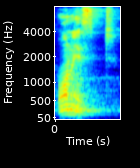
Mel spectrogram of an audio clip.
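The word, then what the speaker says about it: honest: এখানেও অনেস্ট শব্দটির বানানে এইস রয়েছে। কিন্তু উচ্চারিত হচ্ছে না। মানে সাইলেন্ট। এটি উচ্চারিত হয় অনেস্ট।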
